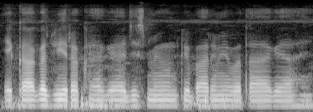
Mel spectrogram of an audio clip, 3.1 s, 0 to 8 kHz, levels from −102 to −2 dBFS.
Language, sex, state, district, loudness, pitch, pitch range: Hindi, male, Odisha, Malkangiri, -19 LUFS, 110 Hz, 105-110 Hz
